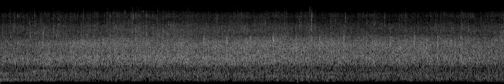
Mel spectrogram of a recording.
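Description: A church audience breaks into loud, sustained applause for the Lord, a dense, steady wash of many hands clapping at once that holds evenly for about five seconds with no voices above it.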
